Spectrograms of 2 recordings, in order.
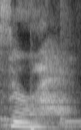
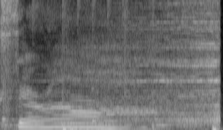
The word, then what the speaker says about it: Sarah: Well, actually, it's Sarah. Just a little bit more of a sound at the end, like Sarah.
